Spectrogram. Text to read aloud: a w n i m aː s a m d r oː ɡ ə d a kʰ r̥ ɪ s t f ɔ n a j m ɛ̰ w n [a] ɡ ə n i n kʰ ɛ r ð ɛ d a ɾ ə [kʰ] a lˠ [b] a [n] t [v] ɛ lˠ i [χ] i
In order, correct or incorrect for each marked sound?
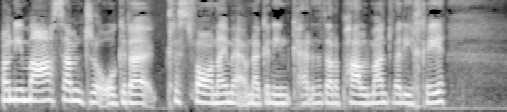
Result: correct, incorrect, incorrect, correct, correct, correct

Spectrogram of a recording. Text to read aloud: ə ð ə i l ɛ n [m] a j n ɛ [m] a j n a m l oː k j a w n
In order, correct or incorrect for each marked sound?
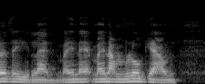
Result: correct, correct

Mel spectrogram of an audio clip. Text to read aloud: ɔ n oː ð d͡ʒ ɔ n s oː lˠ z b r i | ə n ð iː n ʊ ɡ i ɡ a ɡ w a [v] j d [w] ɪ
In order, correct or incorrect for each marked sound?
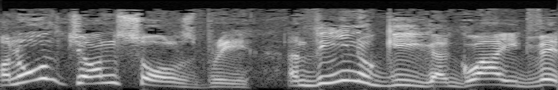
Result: incorrect, incorrect

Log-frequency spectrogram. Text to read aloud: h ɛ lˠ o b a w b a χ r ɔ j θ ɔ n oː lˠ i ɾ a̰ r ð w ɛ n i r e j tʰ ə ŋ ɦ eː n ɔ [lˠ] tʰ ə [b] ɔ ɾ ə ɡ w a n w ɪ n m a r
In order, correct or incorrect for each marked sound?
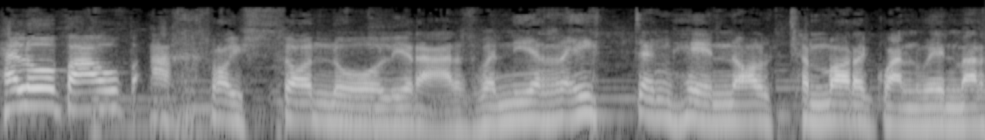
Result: correct, incorrect

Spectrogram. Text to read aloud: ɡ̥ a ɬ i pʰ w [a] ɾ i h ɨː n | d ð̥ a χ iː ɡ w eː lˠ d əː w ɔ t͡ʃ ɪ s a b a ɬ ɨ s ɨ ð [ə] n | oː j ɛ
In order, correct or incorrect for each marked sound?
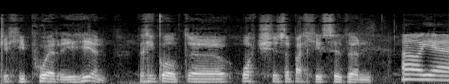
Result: incorrect, correct

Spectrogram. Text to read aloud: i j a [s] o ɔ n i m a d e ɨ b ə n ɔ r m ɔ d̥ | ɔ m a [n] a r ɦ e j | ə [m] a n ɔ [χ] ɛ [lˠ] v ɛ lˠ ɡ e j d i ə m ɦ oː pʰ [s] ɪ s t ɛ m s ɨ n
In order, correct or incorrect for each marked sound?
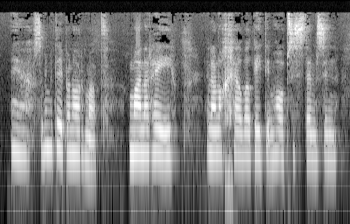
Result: correct, correct, incorrect, correct, correct, correct

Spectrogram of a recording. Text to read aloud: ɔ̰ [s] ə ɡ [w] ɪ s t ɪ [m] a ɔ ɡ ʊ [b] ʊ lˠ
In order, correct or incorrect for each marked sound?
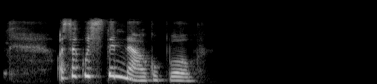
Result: correct, correct, incorrect, correct

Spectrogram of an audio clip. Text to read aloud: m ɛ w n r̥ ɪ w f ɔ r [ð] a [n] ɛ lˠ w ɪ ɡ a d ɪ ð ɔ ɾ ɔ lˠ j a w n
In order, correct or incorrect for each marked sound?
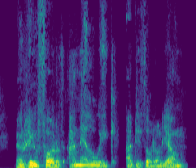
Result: correct, correct

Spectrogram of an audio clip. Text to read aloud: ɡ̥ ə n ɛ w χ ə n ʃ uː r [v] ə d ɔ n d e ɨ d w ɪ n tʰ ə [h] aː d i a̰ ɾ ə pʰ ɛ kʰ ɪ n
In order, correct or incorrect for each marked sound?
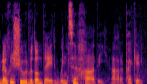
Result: correct, correct

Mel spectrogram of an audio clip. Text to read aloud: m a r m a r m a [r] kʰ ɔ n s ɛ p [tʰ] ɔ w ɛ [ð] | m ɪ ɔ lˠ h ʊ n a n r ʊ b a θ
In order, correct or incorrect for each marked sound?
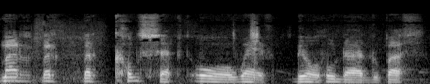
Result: correct, correct, incorrect

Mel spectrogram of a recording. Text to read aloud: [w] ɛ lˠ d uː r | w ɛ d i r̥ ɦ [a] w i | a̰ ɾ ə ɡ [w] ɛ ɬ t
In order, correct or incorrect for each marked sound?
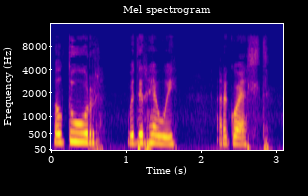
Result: incorrect, incorrect, correct

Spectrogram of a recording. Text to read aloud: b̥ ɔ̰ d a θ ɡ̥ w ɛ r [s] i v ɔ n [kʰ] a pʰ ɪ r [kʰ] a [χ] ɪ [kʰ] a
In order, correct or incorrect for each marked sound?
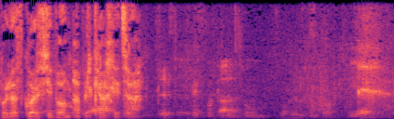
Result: incorrect, incorrect, correct, correct, incorrect

